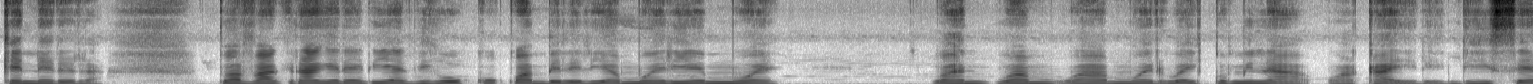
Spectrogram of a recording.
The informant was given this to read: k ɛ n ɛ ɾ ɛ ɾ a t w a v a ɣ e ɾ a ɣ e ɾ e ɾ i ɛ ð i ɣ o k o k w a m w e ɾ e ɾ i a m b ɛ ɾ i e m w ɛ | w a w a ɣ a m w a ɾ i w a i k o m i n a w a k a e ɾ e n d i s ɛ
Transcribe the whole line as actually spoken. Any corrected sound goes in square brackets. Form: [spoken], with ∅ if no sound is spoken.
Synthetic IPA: k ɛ n ɛ ɾ ɛ ɾ a t w a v a ɣ e ɾ a ɣ e ɾ e ɾ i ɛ ð i ɣ o k o k w a m [b] e ɾ e ɾ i a m [w] ɛ ɾ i e m w ɛ | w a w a [w] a m w [ɛ] ɾ i w a i k o m i n a w a k a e ɾ e n d i s ɛ

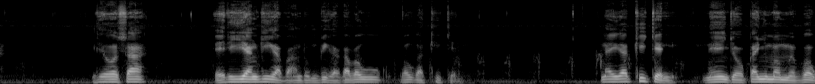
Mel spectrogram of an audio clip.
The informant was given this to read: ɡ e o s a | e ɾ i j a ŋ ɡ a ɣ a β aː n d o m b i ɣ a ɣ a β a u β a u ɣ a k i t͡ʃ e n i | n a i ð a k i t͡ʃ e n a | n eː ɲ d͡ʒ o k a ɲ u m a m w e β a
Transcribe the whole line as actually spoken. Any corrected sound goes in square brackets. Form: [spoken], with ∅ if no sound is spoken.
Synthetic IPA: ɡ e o s a | e ɾ i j a ŋ ɡ [i] ɣ a β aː n d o m b i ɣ a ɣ a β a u β a u ɣ a k i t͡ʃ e n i | n a i [ɣ] a k i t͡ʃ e n [i] | n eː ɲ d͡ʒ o k a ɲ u m a m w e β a

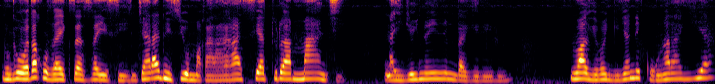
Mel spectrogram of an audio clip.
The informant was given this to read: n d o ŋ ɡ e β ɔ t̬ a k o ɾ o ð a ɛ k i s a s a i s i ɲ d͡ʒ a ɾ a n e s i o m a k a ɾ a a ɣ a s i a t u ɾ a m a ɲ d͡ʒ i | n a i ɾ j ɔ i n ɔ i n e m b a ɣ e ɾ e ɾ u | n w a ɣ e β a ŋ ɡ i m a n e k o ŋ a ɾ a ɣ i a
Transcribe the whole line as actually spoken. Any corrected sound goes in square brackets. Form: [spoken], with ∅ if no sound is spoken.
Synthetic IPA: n d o ŋ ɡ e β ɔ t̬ a k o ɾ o ð a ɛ k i s a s a i s i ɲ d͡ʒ a ɾ a n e s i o m a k a ɾ a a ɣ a s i a t u ɾ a m a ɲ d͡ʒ i | n a i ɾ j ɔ i n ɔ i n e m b a ɣ e ɾ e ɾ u | n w a ɣ e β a ŋ ɡ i [ɲ] a n e k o ŋ a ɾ a ɣ i a

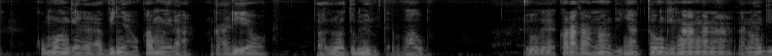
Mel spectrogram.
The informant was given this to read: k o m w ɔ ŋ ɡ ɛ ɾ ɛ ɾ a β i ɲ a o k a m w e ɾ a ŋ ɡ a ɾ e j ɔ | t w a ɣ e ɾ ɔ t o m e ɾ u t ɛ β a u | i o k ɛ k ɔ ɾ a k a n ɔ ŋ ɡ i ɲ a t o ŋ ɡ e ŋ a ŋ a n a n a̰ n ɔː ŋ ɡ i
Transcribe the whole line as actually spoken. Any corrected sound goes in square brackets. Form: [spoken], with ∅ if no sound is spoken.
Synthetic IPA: k o m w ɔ ŋ ɡ ɛ ɾ ɛ ɾ a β i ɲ a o k a m w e ɾ a ŋ ɡ a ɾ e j ɔ | t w a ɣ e ɾ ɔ t o m e ɾ u t ɛ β a u | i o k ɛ k ɔ ɾ a k a n ɔ ŋ ɡ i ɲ a t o ŋ ɡ e ŋ a ŋ a n a n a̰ n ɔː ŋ ɡ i

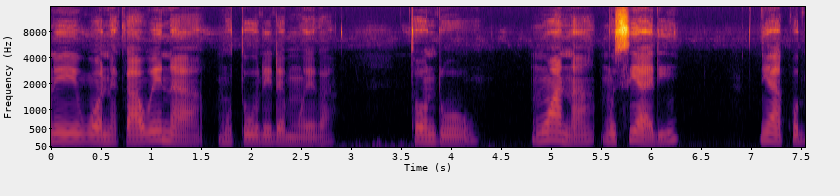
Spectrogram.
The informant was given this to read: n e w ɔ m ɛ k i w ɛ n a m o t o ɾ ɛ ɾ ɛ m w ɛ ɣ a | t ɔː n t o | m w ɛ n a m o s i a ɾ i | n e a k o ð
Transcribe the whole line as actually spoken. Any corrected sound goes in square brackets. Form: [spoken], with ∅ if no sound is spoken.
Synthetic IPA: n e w ɔ [n] ɛ k [a] w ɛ n a m o t o ɾ [e] ɾ ɛ m w ɛ ɣ a | t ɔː n [d] o | m w [a] n a m o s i a ɾ i | n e a k o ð

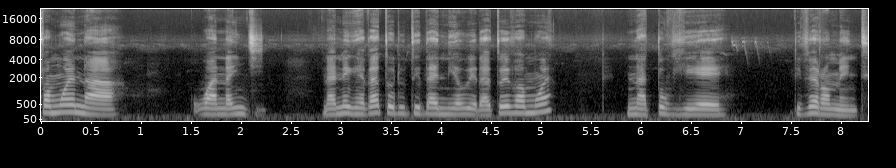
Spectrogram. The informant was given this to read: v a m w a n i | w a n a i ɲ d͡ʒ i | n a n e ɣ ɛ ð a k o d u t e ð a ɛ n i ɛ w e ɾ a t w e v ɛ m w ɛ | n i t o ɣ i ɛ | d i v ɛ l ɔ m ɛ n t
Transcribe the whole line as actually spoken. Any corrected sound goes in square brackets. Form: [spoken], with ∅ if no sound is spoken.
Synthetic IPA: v a m w [ɛ] n [a] | w a n a i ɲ d͡ʒ i | n a n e ɣ ɛ ð a [t] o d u t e ð a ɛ n i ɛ w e ɾ a t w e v [a] m w ɛ | n [a] t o ɣ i ɛ | d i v ɛ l ɔ m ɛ n t

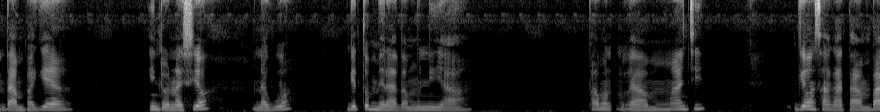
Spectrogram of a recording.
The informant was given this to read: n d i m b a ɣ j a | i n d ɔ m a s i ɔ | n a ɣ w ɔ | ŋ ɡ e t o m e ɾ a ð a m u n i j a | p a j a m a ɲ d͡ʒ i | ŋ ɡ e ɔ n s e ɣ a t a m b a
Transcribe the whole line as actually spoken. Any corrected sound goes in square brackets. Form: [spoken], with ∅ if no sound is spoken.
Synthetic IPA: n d [a] m b a ɣ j a | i n d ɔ [n] a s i ɔ | n a ɣ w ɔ | ŋ ɡ e t o m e ɾ a ð a m u n i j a | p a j a m a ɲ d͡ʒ i | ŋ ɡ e ɔ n s [a] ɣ a t a m b a

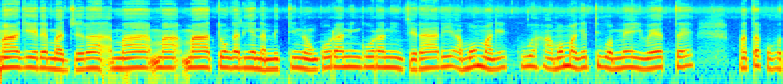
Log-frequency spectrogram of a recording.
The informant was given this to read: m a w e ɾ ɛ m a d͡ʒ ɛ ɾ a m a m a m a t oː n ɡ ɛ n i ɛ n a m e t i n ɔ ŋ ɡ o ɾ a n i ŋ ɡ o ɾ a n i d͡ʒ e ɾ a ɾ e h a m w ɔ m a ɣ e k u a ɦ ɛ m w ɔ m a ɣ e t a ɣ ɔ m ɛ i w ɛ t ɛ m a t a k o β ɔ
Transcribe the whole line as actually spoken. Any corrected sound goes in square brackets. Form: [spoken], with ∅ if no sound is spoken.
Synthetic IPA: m a [ɣ] e ɾ ɛ m a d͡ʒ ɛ ɾ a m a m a m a t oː [ŋ] ɡ [a] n i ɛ n a m e t i n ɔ ŋ ɡ o ɾ a n i ŋ ɡ o ɾ a n i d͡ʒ e ɾ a ɾ e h a m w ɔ m a ɣ e k u a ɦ [a] m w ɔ m a ɣ e t [i] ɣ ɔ m ɛ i w ɛ t ɛ m a t a k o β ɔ

